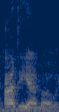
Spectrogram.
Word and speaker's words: Adiemo: Adiemo is how it's pronounced, but like, my brain's weird sometimes.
